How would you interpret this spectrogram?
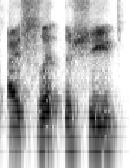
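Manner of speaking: slow, deliberate tongue twister; slow careful reading. Shown as a demonstration. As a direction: enunciate each word slowly. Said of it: "So the first one is".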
